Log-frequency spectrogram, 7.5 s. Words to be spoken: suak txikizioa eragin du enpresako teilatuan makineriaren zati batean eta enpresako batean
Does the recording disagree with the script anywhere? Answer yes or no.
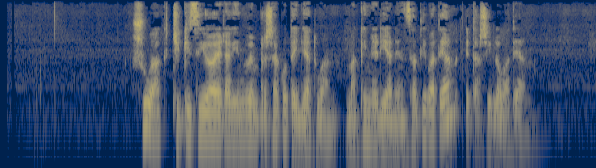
yes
